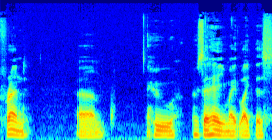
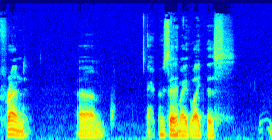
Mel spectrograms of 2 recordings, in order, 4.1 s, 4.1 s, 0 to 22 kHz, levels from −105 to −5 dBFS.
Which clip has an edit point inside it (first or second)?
second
